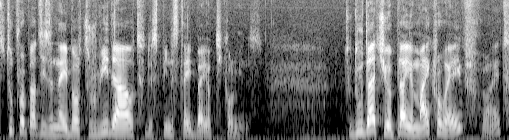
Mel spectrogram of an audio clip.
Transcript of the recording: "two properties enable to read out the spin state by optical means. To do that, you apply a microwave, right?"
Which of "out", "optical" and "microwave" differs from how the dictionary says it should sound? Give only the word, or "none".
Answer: none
